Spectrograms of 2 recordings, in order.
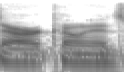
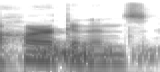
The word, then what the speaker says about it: Harkonnen: are they as they i always pronounce are conan's but as they as they call them the harkonnens yeah yeah whatever they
